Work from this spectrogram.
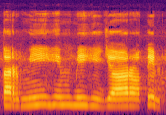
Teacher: juga membacanya disertai dengan gunnah atau dengung. Adapun contoh membacanya yaitu tarmihim bihijaratin, di mana mim mati atau sukun bertemu dengan ba.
